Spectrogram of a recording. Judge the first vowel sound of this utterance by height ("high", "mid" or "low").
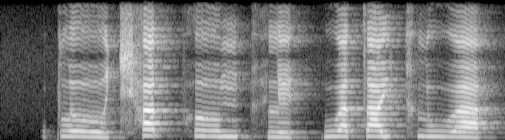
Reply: mid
